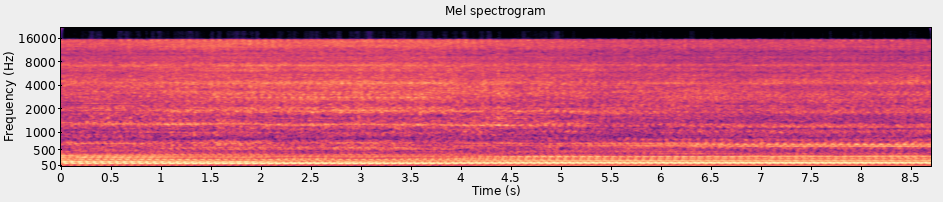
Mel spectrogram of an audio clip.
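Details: Subaru WRX STI EJ25 2.5L with oil pressure gauge fitted, idling about 55-60 psi: heavy regular deep bottom-end knock at idle and light revs; suspected rod knock.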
